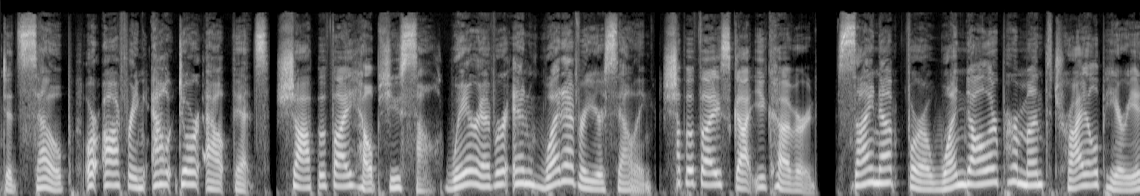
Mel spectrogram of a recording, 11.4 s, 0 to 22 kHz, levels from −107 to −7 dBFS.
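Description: At 4.16 s, right after "helps you", there's a case of compressed frames skipped: a few whole frames, roughly four, never got played, so the speech lurches forward by about a tenth of a second. It happens again at 6.76 s, between "and whatever you're selling" and "got you covered", this time roughly seven frames and around 150 ms gone. The frame spacing fits about 23 ms per frame, and each join is heard as a quick jolt where the audio jumps ahead.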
